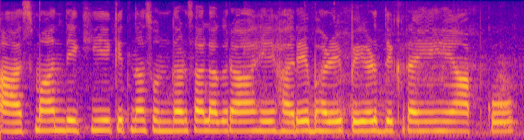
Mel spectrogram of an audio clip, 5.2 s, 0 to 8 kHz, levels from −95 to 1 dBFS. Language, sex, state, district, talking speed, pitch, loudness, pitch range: Hindi, female, Odisha, Nuapada, 160 wpm, 205 Hz, -14 LUFS, 200-210 Hz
